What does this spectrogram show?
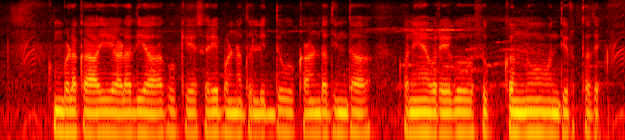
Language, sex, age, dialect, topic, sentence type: Kannada, male, 18-24, Mysore Kannada, agriculture, statement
